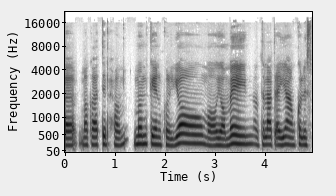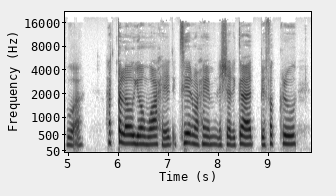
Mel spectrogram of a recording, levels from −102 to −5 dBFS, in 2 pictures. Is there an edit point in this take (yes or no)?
yes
